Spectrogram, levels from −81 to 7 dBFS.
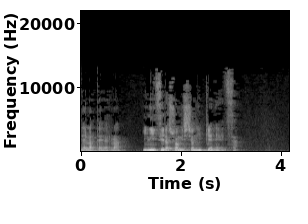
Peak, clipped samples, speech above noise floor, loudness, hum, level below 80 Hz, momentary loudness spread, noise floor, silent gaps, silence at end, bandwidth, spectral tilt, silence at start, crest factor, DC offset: -4 dBFS; under 0.1%; 29 dB; -22 LUFS; none; -38 dBFS; 14 LU; -51 dBFS; none; 1 s; 13 kHz; -5 dB/octave; 0 s; 20 dB; under 0.1%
